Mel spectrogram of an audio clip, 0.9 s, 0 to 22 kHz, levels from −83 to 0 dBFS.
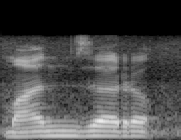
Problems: constant background noise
